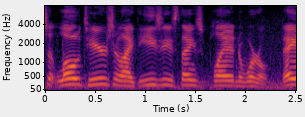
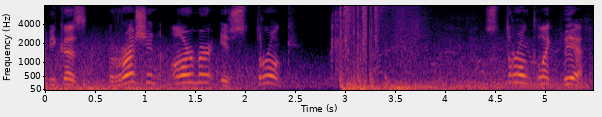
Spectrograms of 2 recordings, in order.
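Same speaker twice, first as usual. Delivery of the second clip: mock Russian boast; 3 semitones higher, slower than usual. Joke Russian boast, slow.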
